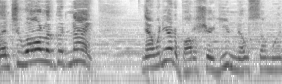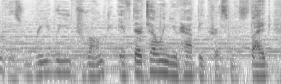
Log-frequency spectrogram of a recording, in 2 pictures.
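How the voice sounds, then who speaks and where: A man with a fairly high voice performs over faint instrumental Christmas music. He moves between theatrical verse recital and wry, casual side commentary, keeping an irreverent comic edge. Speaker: guest reader, comedic poem reciter. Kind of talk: dramatic poem recital broken by casual joking asides.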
